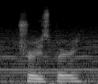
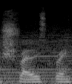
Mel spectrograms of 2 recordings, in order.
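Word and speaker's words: Shrewsbury: the stream oh gosh shrewbury town center fair enough or shury depending on however you want to pronounce Ito don't like Len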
